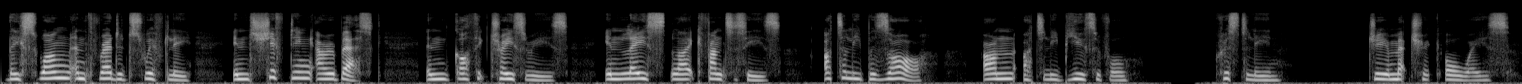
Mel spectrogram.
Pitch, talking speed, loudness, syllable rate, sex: 235 Hz, 85 wpm, -19 LUFS, 4.4 syllables/s, female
